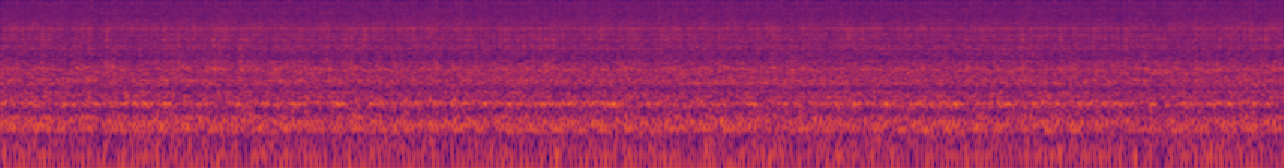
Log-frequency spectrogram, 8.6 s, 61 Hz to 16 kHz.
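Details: Volvo S80 2.5T, warm idle after 10–20 minutes running: steady high whine and hiss over a faint engine beat; engine also shows high crankcase vacuum at the oil cap and coolant boiling; cause unclear.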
